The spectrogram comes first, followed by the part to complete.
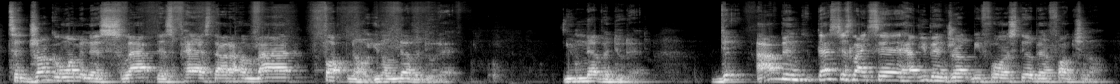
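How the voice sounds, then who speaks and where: Animated, playful man from Chicago. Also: on the high side, roomy sound. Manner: animated, playful, talks over others. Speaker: podcast co-host. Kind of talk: casual banter.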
